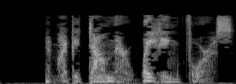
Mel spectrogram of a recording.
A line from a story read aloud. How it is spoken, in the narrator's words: the prince hissed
